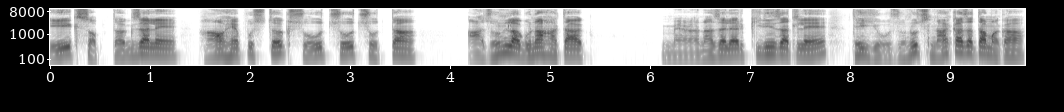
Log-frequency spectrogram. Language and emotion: Goan Konkani, fearful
